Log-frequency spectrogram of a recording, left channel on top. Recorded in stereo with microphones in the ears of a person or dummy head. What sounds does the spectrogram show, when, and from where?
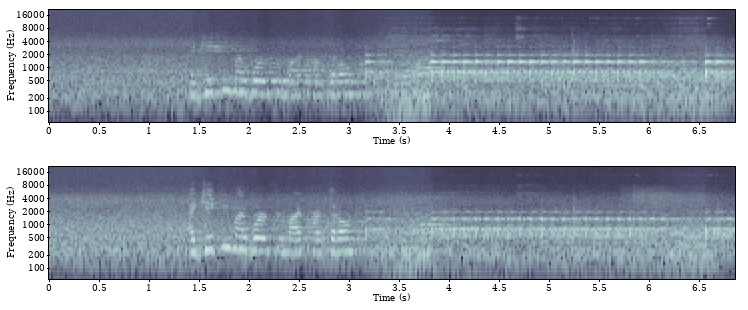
1.4 s a woman speaking: 65° right (ahead or behind), 2.0 m
3.1 s tapping: 60° left (ahead or behind), 6.5 m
